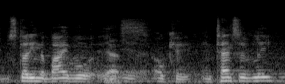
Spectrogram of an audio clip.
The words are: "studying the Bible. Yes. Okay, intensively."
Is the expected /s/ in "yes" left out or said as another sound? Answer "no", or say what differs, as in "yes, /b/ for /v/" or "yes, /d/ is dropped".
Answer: yes, /s/ is dropped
